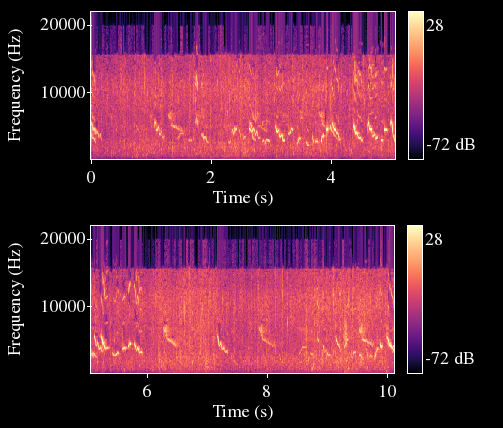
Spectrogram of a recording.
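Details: Kecial kuning, the Lombok white-eye, in gacor singing used to spur quiet birds: quick high whistled slurs and chirps from several birds, coming in loose clusters over a faint hiss.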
